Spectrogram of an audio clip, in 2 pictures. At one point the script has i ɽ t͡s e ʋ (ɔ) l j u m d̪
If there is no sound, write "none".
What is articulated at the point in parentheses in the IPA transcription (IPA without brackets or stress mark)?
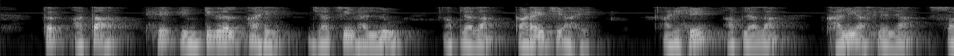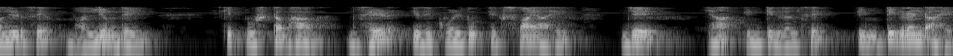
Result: ɔ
